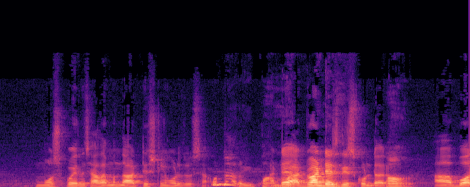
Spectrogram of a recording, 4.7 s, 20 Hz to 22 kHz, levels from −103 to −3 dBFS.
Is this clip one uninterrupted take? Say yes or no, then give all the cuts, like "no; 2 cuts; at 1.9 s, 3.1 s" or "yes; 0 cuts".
yes; 0 cuts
